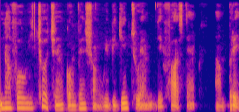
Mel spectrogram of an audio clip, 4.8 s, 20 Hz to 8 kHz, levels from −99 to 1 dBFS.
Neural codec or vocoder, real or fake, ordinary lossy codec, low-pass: none; real; none; 7.2 kHz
